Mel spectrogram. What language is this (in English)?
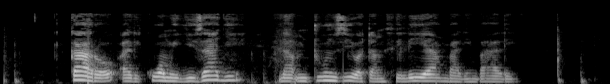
Swahili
